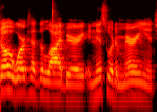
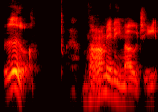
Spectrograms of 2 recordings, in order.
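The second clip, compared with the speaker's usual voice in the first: disgusted mock quote; 5 semitones lower, 5 dB quieter than usual. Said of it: "One time she said".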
